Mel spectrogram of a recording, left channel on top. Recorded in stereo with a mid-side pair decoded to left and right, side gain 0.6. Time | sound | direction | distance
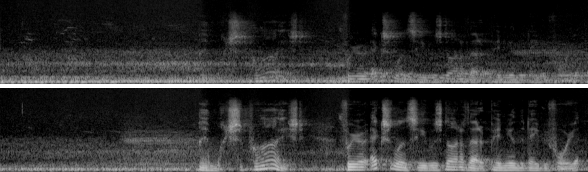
2.0 | a man speaking | 55° right | 1.2 m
